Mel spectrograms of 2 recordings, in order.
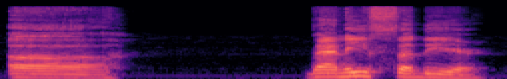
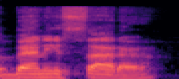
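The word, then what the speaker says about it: Banisadr: This is Bani Sadir, or Bani Sadr, depending on how you want to pronounce.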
